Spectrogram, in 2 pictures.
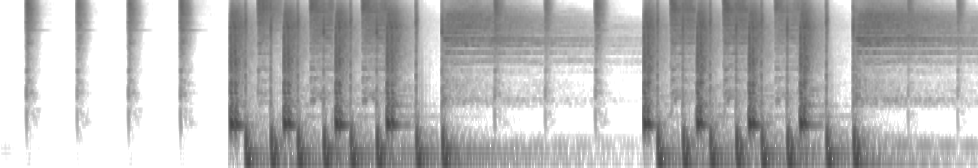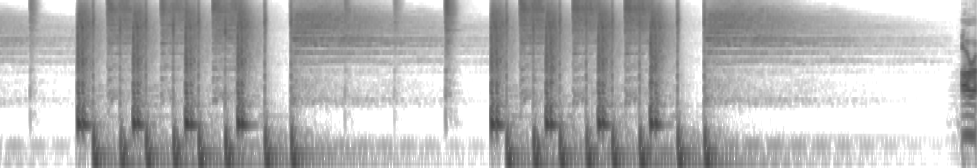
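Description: A rock drum fill from a song is played up to speed on a kit, with snare and bass drum hitting in tight straight eighth notes. Four loud, close bursts follow a few sparse count-in clicks, and cymbal wash rings between them.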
